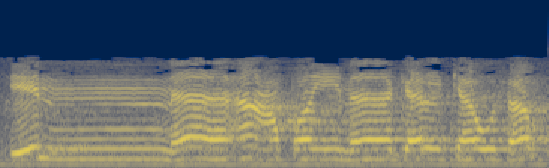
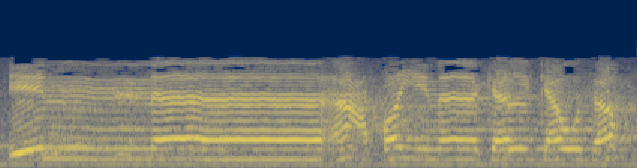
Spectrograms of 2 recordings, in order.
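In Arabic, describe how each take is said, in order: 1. يُمَدّ حرف المد الطويل قبل الهمزة مدًّا قصيرًا. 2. يُمَدّ حرف المد الطويل قبل الهمزة مدًّا أطول. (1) "يجوز مده كما قلت حركتين" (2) "ويجوز مده أربعا"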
